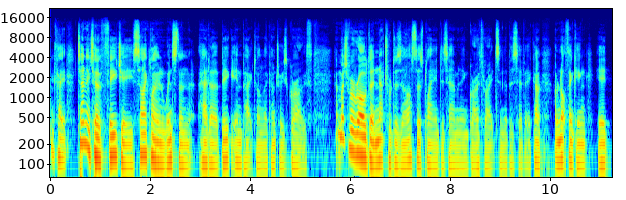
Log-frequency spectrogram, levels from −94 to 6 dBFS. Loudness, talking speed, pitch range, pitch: -26 LUFS, 180 wpm, 100-120 Hz, 105 Hz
